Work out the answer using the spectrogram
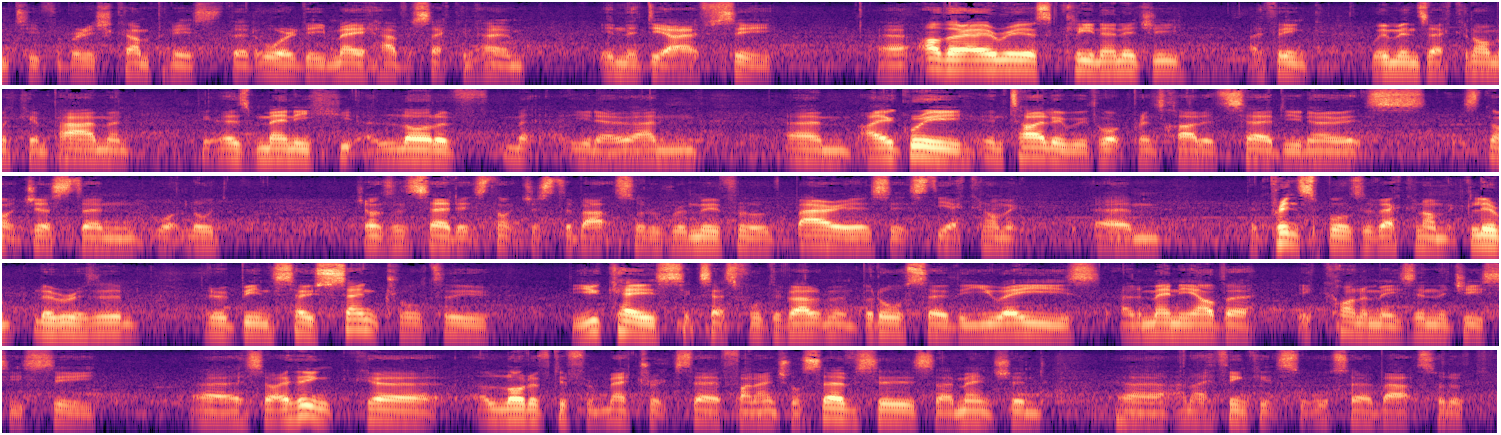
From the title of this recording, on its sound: CMEC AT CONSERVATIVE PARTY CONFERENCE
